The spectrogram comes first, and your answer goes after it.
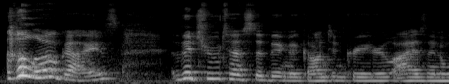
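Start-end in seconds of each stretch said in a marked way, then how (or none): none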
